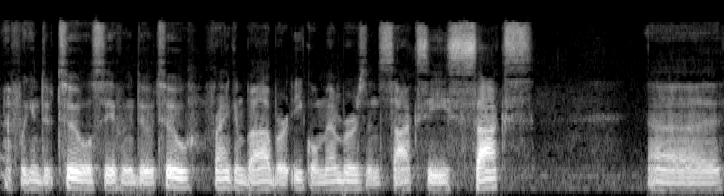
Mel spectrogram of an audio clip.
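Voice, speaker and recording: A man teaching a class, working through quiz answers out loud in a conversational way. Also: fairly low pitch, steady tone, measured pace, creaky. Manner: thinking aloud, conversational, with fillers.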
